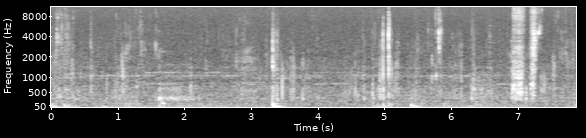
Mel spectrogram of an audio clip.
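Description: Mouth sounds of people eating grilled tilapia by hand: soft chewing and lip smacks, broken by scattered sharp clicks. A short cluster of clicks comes about seven seconds in.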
